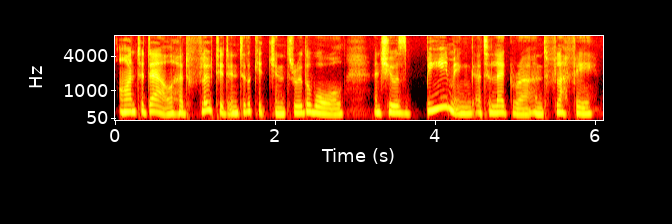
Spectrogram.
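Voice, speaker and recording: A woman reading as a cozy mystery audiobook narrator, in expressive scripted storytelling. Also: fairly low pitch, normal speed, dry recording, studio quality.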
